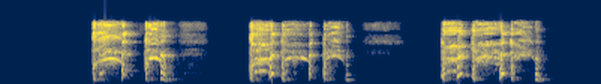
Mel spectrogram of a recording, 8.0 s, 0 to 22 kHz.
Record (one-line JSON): {"cough_length": "8.0 s", "cough_amplitude": 31532, "cough_signal_mean_std_ratio": 0.52, "survey_phase": "alpha (2021-03-01 to 2021-08-12)", "age": "65+", "gender": "Female", "wearing_mask": "No", "symptom_none": true, "smoker_status": "Never smoked", "respiratory_condition_asthma": false, "respiratory_condition_other": false, "recruitment_source": "REACT", "submission_delay": "3 days", "covid_test_result": "Negative", "covid_test_method": "RT-qPCR"}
